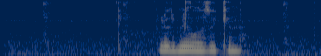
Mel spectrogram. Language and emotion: Russian, neutral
